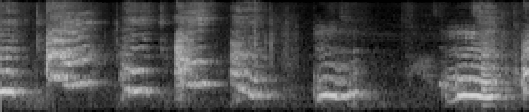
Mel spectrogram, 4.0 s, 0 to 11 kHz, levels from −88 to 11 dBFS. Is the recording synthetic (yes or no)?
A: yes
